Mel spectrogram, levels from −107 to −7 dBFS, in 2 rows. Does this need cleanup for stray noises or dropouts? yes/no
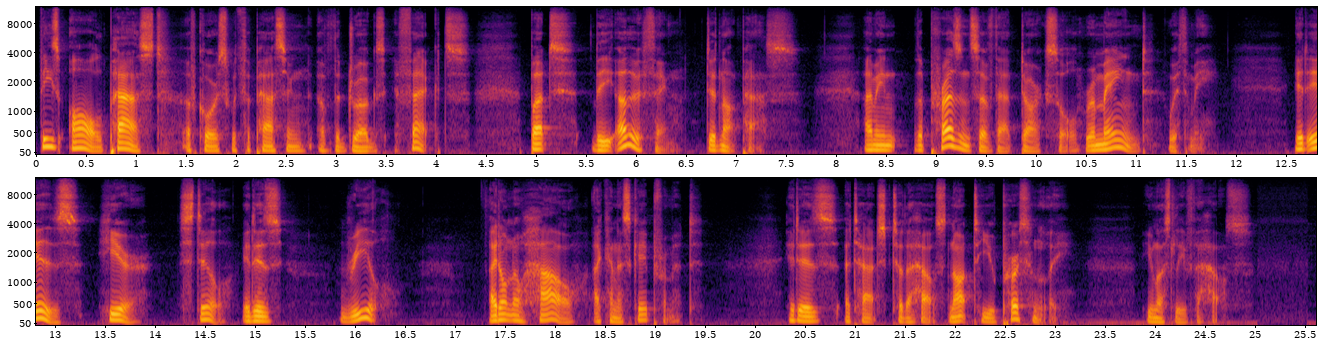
no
